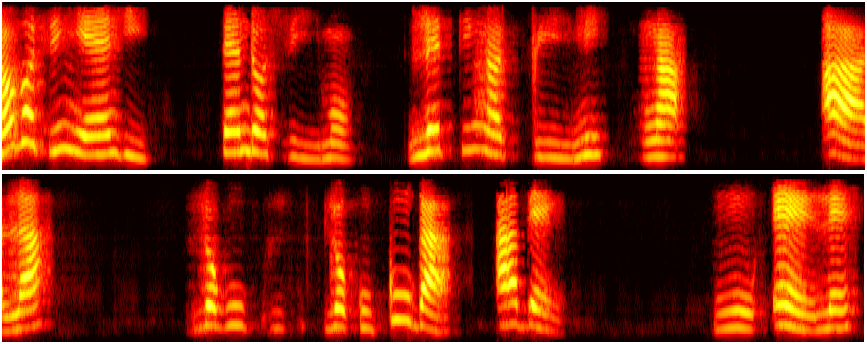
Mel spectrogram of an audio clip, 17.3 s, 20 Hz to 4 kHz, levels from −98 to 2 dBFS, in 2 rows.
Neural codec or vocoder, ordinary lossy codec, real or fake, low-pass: codec, 24 kHz, 0.9 kbps, DualCodec; AAC, 16 kbps; fake; 3.6 kHz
